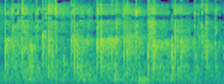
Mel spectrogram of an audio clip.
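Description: Round of applause from a gathered audience at a civic event in Queimados, dense steady clapping filling the whole stretch at moderate loudness with no talk over it.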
